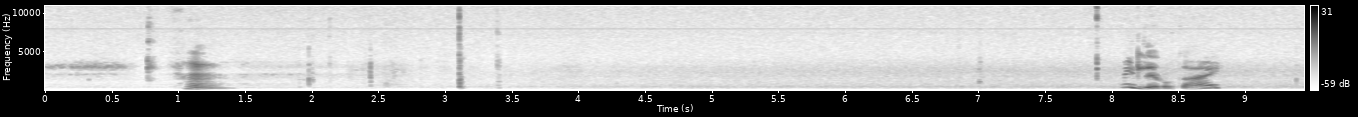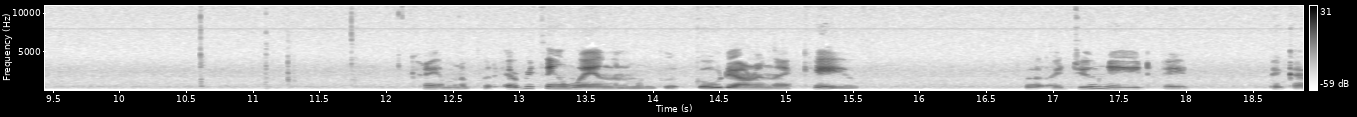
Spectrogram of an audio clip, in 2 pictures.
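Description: An elderly woman speaks calmly, close to a microphone.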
